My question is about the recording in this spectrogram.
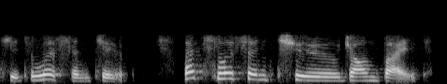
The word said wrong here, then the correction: Voight: I pronounce his name bad. Please forgive me. – Hi, I'm John Voight.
